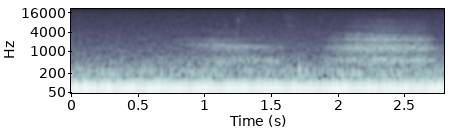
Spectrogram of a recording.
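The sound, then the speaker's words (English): A person lets out a drawn-out, breathy yawn that swells into a louder, airy exhale near the end, over a steady low hum. “Oh, excuse me. Far out. I'm a yawny person.”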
